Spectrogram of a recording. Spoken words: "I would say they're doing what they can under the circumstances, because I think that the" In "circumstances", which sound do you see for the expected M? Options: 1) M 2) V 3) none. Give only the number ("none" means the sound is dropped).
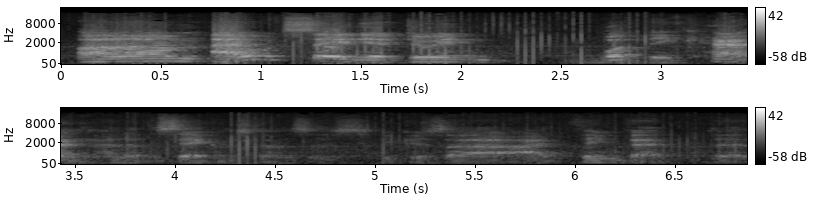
1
